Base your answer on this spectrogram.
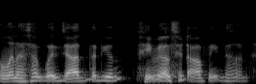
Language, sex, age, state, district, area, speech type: Kashmiri, male, 30-45, Jammu and Kashmir, Bandipora, rural, spontaneous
